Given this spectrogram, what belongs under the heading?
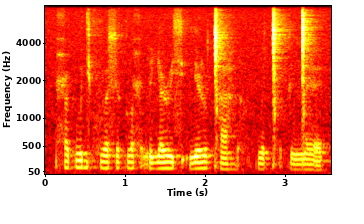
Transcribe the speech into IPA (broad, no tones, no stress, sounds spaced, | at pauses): ħ ø p u dʲ ɛ̰ xʷ œ s ʏ k u ħ ṵ ɾ ə ʎ ɐ ɭ y sʲ ṵ lʲ ɛ ɭ u ǀʰ a ɦ ə̰ h ṵ kʷ ɛ ǀʰ ə̰ k ɪ ŋ͡ǀ ɛ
